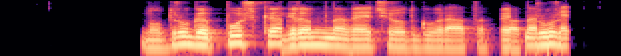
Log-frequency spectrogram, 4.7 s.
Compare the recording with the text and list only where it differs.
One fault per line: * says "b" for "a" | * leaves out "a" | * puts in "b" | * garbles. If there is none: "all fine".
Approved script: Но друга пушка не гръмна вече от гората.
* leaves out "не"
* garbles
